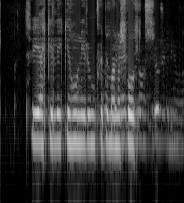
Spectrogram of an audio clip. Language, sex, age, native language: Icelandic, male, 11, Icelandic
